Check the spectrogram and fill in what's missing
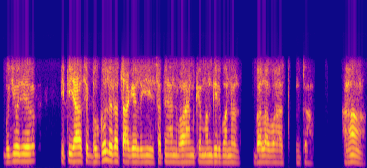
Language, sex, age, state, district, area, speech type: Maithili, male, 45-60, Bihar, Samastipur, rural, conversation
